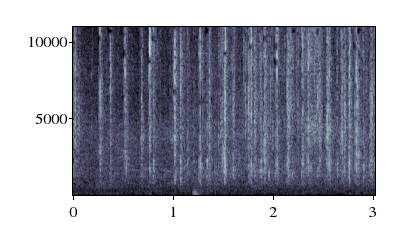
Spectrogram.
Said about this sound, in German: Da kommt Applaus.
